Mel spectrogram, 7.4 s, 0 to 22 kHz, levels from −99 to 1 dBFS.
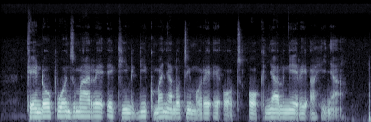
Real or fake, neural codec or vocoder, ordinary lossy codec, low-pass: fake; vocoder, 44.1 kHz, 128 mel bands every 256 samples, BigVGAN v2; none; 19.8 kHz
